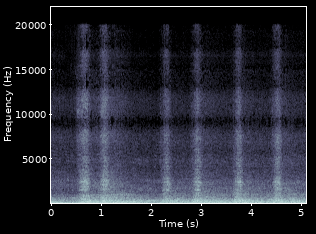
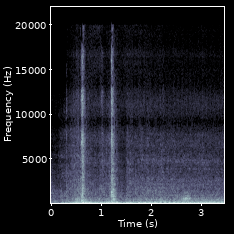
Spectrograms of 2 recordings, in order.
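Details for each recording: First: 1975 Ford F250 with the formerly locked-up FE 390 V8, driving: deep, even V8 rumble pulling smoothly with no misses, knocks or rattles after a brief cough on a hill; carburetor still needs adjusting, but it runs healthy. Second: 1975 Ford F250 390 FE V8, formerly locked up, new cap and rotor, carburetor needing adjustment; two sharp pops as it catches on cold start, then settles into a steady rumbling idle; backfire on start, cause unclear.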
